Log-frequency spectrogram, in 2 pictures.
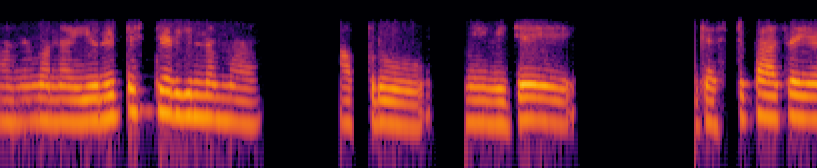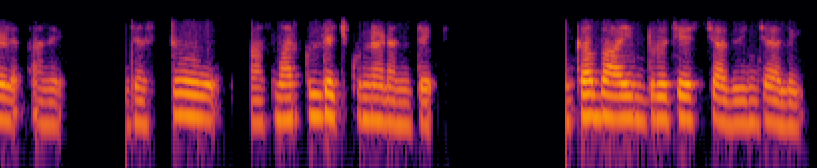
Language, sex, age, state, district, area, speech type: Telugu, female, 18-30, Andhra Pradesh, Eluru, rural, conversation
